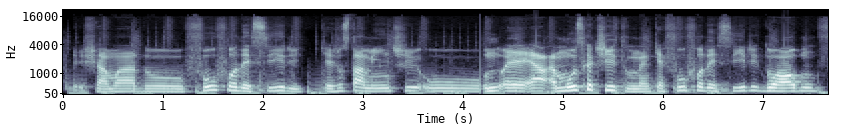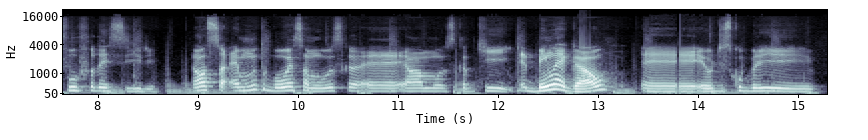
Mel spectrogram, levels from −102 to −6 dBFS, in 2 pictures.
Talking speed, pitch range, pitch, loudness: 175 wpm, 135-165 Hz, 145 Hz, -17 LUFS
